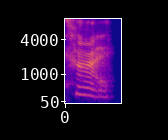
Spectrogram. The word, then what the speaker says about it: chi: can read it as uh how do you phonetically say it chi okay so there's no in there it's just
